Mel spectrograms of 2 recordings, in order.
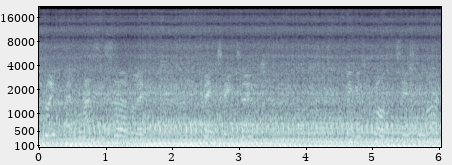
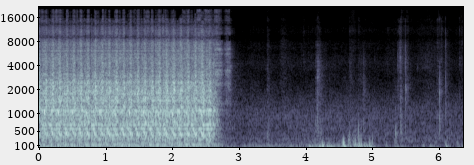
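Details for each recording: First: Lotus Elan being readied for first test drive after brake repairs: deep, steady engine rumble with an even beat, no misfire or knock; normal running engine. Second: Lotus Elan cold start after sitting over a week, on a damp morning with choke and throttle pumps: quick, steady cranking at about three compressions a second for about three seconds, with no catch. Owner suspects fuel delivery; cranks, no start.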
